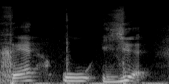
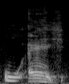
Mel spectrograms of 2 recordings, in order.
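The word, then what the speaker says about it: Хуей: я уточнював у нього прізвище читається саме х у й не уей Вибачте будь ласка я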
